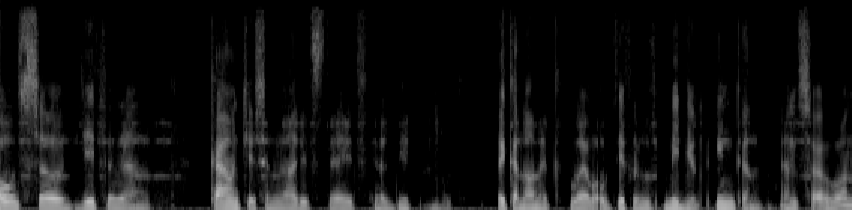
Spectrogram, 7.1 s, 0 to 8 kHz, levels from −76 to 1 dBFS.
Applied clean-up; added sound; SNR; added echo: neural diffusion model UNIVERSE++.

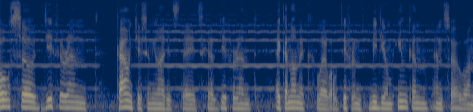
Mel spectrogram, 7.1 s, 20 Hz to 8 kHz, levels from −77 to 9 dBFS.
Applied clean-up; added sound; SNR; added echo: none; Bowed string instrument; 19 dB; none.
